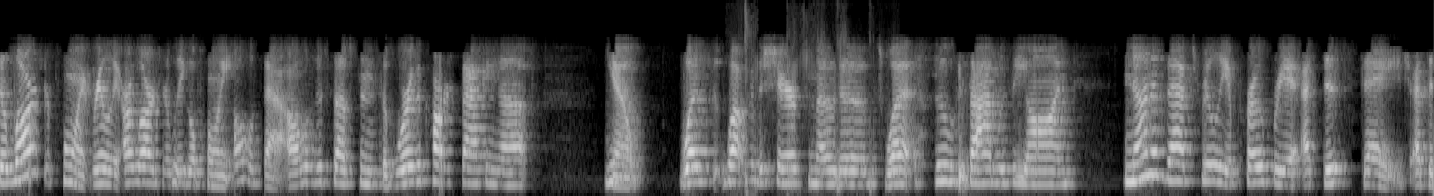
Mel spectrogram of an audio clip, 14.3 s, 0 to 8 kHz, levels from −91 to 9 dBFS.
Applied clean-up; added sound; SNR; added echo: neural mask model RNNoise.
